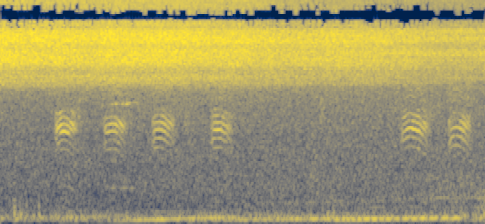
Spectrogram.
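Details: Hungry female crow begs her mate for food with a series of four evenly spaced, short, wavering caws, a pause, then two more, amid continuous high hiss and low rumble.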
